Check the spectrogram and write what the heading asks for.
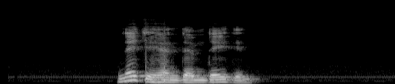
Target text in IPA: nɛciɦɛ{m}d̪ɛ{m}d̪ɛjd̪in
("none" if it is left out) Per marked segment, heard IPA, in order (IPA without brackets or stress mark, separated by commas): n, m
